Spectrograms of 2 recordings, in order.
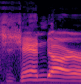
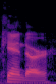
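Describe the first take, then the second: First: The name begins with an Sh sound. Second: The name begins with a K sound. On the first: The speaker calls it right. "It's Shandar, or however you pronounce it" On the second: The speaker calls it wrong. "I know it's not Kandar"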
